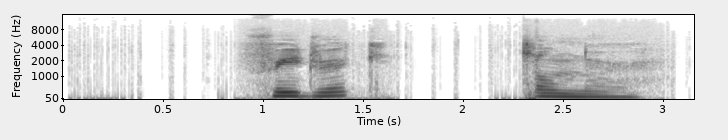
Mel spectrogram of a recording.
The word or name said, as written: Friedrich Kellner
